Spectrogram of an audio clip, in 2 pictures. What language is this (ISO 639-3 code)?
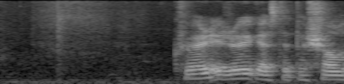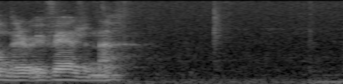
fao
